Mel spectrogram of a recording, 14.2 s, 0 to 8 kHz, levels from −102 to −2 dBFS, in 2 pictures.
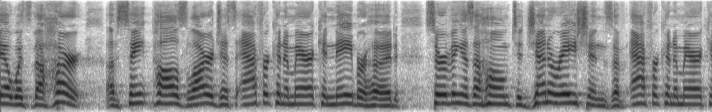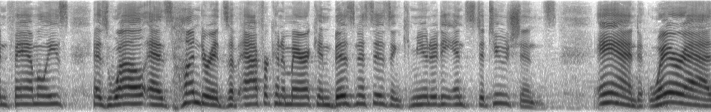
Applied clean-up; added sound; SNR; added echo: none; none; none; none.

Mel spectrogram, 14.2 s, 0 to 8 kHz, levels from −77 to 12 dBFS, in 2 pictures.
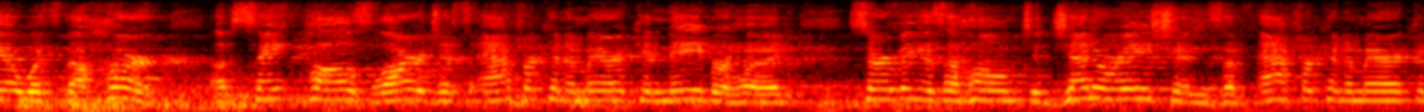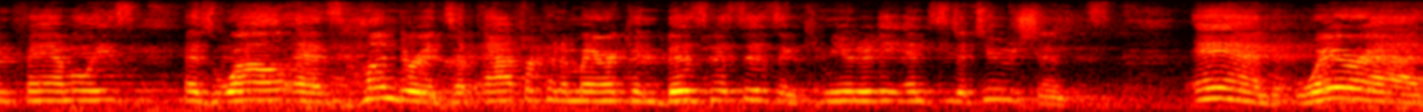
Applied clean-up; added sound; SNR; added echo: none; Thunder; 14 dB; reverberation time 2.4 s.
